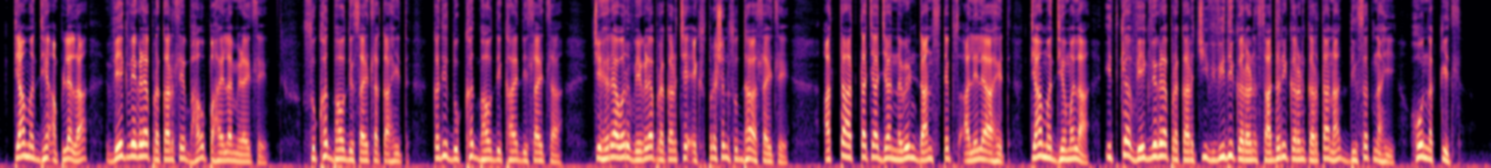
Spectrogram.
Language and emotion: Marathi, neutral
